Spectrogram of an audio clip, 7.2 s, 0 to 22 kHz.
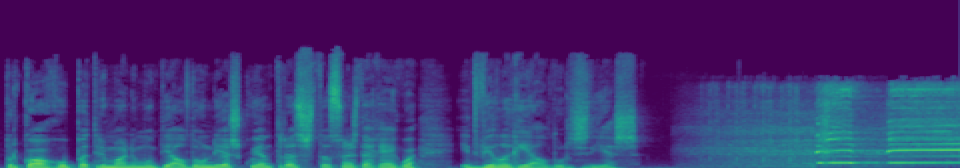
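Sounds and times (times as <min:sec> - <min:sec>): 
speech: 0:00.0 - 0:04.9
historic Douro steam train whistle blasts on the riverside Douro line: 0:06.1 - 0:07.1.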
